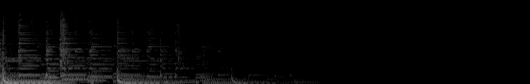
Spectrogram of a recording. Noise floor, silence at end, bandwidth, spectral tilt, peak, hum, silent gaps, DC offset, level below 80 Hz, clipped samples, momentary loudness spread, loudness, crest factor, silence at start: under -90 dBFS; 2.25 s; 16 kHz; -5 dB/octave; -32 dBFS; none; none; under 0.1%; -52 dBFS; under 0.1%; 23 LU; -47 LUFS; 18 dB; 0 s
